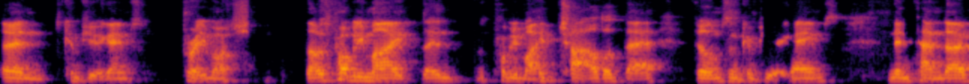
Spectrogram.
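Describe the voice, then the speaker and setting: At a moderate pace, a man talks in a medium pitch with monotone, flat intonation. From northwest England, Wirral. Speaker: beard club president and teacher. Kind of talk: casual interview chat. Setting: remote video call.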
